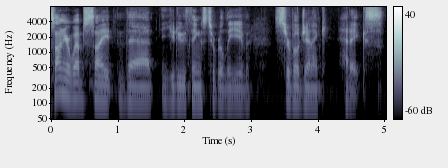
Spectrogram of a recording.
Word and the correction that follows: cervicogenic: Did I say that right? Servogenic? – Yeah. – What is a servogenic headache? – Cervicogenic headache is basically a headache that's induced by something that has to do with the neck.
